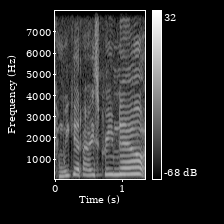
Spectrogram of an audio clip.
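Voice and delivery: high little-girl imitation, sweetly asking; cute child voice. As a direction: mimic a daughter angling for a treat, very high-pitched. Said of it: "she goes".

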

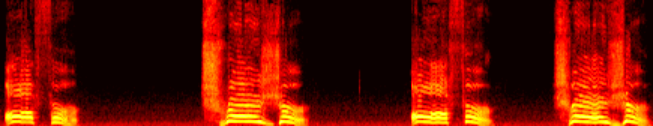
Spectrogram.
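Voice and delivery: each word slow and apart; slow, repeated. Acted. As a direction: spell it out slowly to a stranger. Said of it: "repeatedly and very slowly say".

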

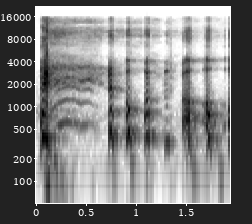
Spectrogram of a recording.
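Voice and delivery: high, helpless real laughter through the words; laughing. Real, not acted. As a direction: laugh while admitting confusion. Laughs at her own confusion.

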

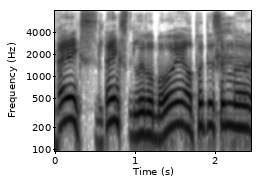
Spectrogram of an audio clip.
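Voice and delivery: a hint of put-on politeness to a little boy; Santa actor humouring a child. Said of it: "And he's like".

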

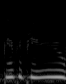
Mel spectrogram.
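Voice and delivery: soft synth pew sounds made with the mouth; soft mock synth noises; imitated pew pews. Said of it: "sounds like little pew pews".

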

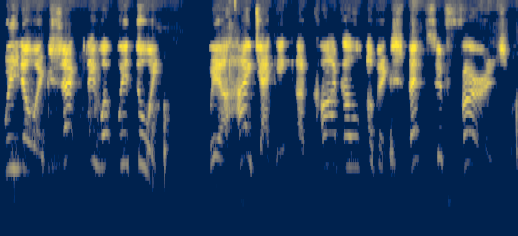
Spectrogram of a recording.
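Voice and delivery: high crook voice, boastful call; calling back. A narrator's reading. Louis tells Mac about the hijacking, calling back. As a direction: boast it high over your shoulder. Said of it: "Louis called back over his shoulder".

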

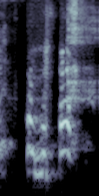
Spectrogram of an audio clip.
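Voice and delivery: bright high burst of laughter. Real, not acted. Host laughing at herself mid-question, high laugh. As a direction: laugh at losing the thread.

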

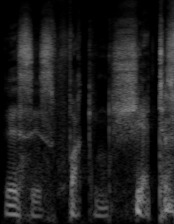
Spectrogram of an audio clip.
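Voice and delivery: low, slow, gruff dad verdict; imitating his dad. Dad judging the video his son showed, low and slow. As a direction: drag it out low like an unimpressed father. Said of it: "He looks at me, he goes".

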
